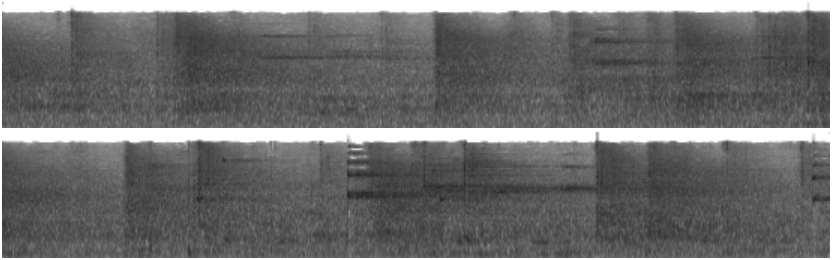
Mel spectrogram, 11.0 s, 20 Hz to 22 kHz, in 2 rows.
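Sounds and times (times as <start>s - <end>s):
echoing background chatter: 0.0s - 11.0s
shoes squeaking on floor: 1.6s - 2.7s, 3.8s - 5.7s, 6.4s - 10.2s
racket striking shuttlecock: 4.4s - 11.0s.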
